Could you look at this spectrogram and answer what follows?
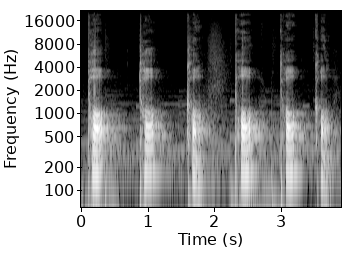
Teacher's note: ফটা দুই ঠোঁট থেকে হবে, ঠটা জিভের অগ্রভাগ উপরের তালু থেকে লাগবে ঠ, আর খটা গলার ভিতর থেকে আসবে খ। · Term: অ্যাসপিরেটেড সাউন্ডস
